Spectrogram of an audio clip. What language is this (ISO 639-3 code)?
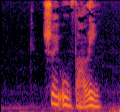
zho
